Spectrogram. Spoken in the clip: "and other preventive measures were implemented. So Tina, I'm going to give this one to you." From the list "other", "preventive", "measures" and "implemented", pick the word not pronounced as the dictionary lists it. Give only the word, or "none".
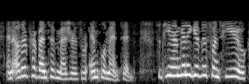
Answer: none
